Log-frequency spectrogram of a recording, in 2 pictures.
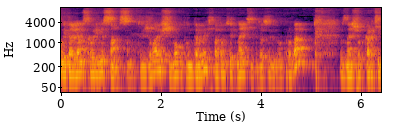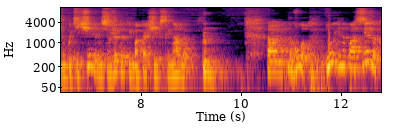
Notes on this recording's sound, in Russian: Дом культуры "Ясная Поляна 13 мая 2017 года. Лекция в рамках цикла "История и литература" Дом культуры "Ясная Поляна.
